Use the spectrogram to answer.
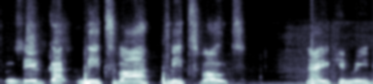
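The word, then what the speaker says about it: מצוה: That's definitely, no, that one's Mitzvah. definitely silent because I know the word.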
